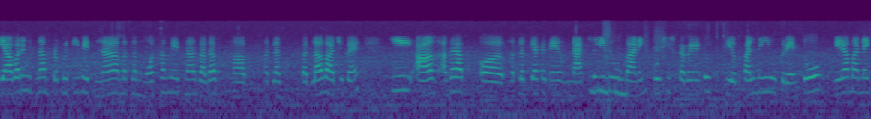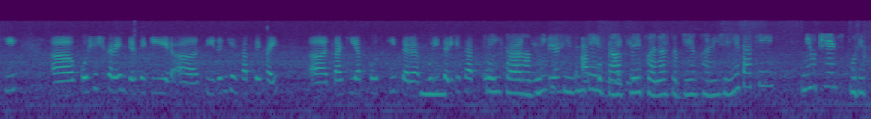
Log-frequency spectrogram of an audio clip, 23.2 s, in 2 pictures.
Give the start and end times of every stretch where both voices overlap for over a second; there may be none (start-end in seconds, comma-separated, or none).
18.1-20.1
